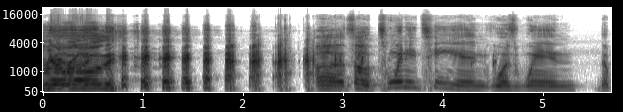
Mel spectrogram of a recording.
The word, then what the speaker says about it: gyros: He pronounced gyros. It was supposed to be euros.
